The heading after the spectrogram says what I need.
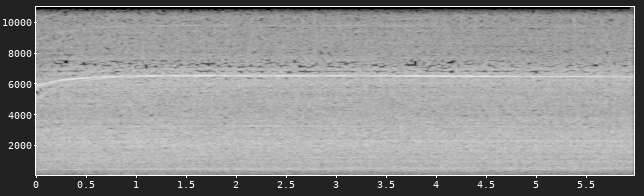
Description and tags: Basic saw sounds. Based off of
